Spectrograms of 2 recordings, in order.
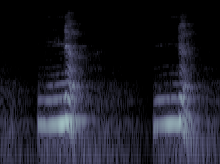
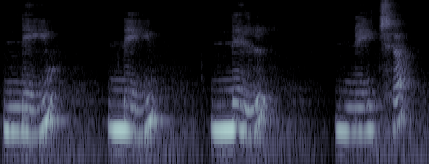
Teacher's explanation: it is called alveolar nasal because in order to produce these the sound the tip of the tongue is making a very close and firm contact with the teeth ridge and is literally blocking the air stream and therefore the air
